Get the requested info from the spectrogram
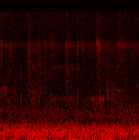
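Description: Footsteps of a person walking on firm sand, about two steps a second, over a steady low rumble of wind on the microphone.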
